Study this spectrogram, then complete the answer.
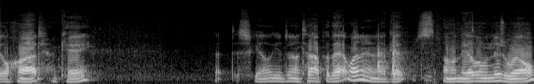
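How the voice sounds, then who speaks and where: There is noticeable background noise. A man talks at a moderate pace in a fairly high pitch. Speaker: home cooking channel host. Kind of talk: cooking tutorial. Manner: casual, halting with repeated words.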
